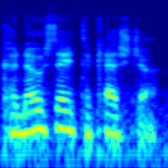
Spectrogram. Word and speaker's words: Konosuke Takeshita: I keep saying his name wrong. Konosuke Takeshita.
